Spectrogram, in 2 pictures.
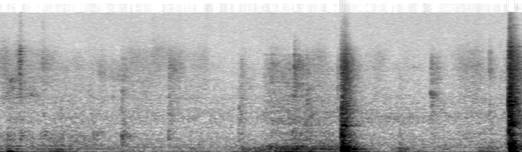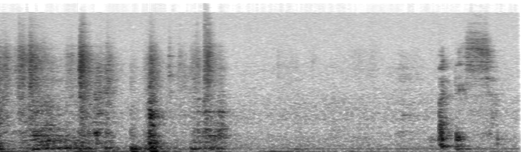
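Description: A drawer holding stored CPUs is pulled open, giving a few sharp wooden knocks and sliding rattles at close range over faint room hum, with someone talking nearby.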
